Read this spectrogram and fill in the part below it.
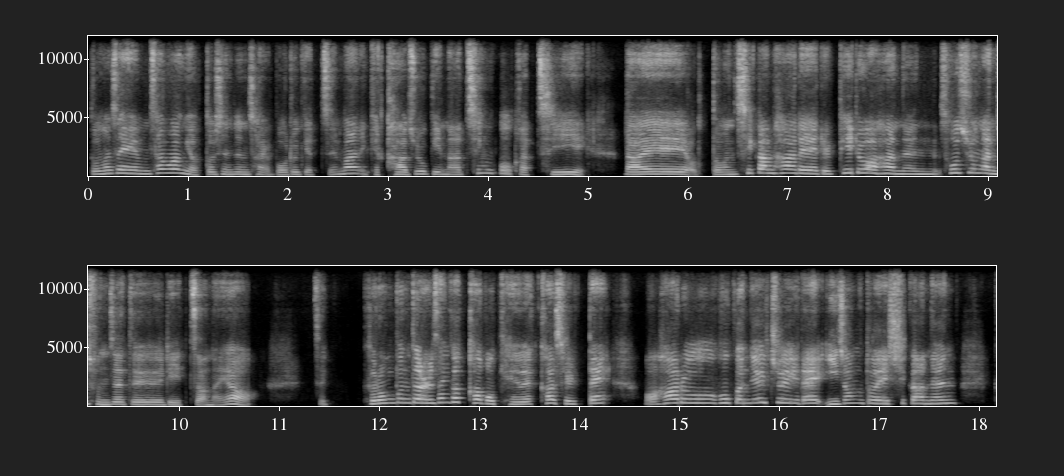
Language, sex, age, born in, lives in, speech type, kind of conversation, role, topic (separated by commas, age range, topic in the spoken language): Korean, female, 30-34, South Korea, United States, conversation, advice, advisor, 여가 시간에 죄책감과 산만함 없이 편하게 쉬려면 어떻게 해야 하나요?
